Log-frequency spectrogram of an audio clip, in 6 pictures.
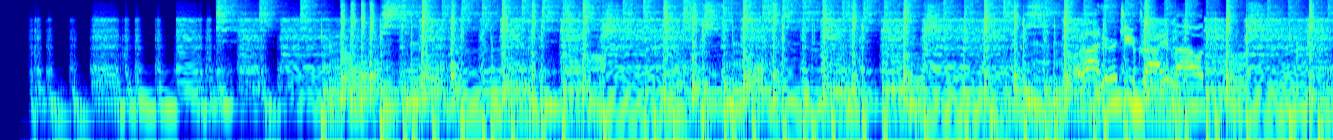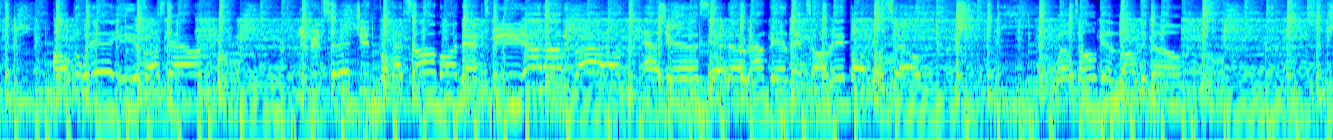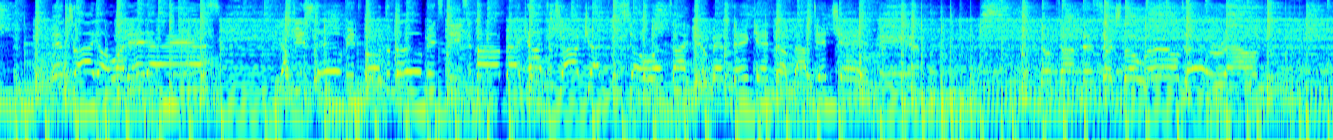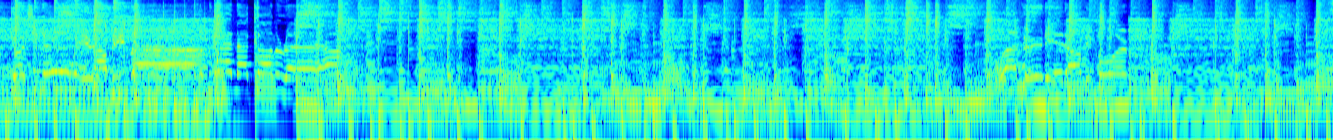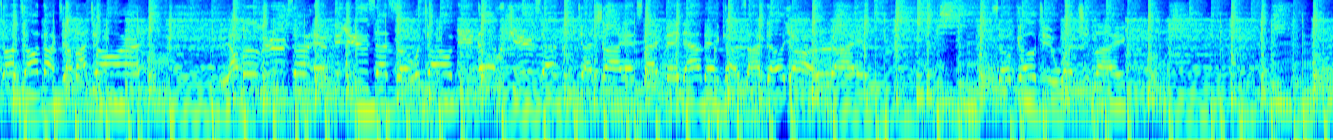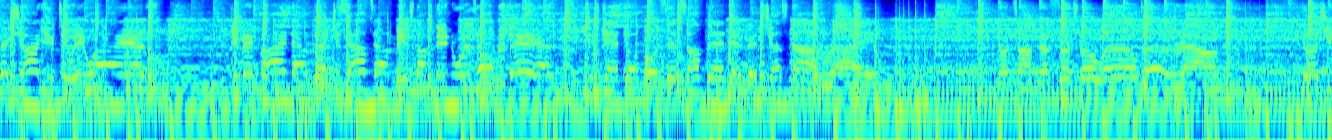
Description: Genre : Alternative & Indie
Cassette demo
